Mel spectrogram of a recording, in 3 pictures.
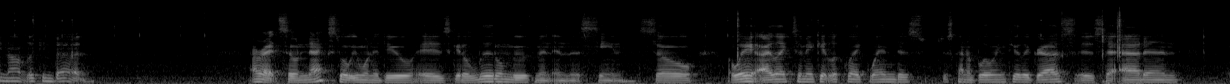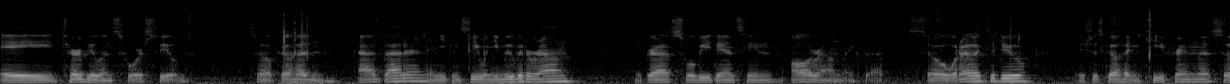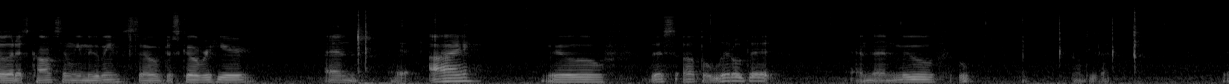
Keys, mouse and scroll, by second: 0.3 shift+middle click, 0.9 middle click, 1.0 middle click, 1.5 scroll down 2, 1.7 middle click, 5.3 middle click, 6.9 shift+middle click, 7.4 scroll up 3, 7.7 middle click, 9.7-10.0 scroll down 3, 10.2 middle click, 10.9 shift+a, 15.0 g, 16.1 middle click, 16.7 g, 21.7 middle click, 22.1 g, 23.4 shift+middle click, 24.3 click, 28.1 i, 29.8 click, 32.8 click, 33.8 click, 34.9 ctrl+z, 35.5 ctrl+z, 36.1 click.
